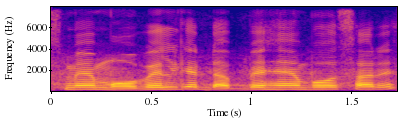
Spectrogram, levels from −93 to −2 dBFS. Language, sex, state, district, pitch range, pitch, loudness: Hindi, male, Arunachal Pradesh, Lower Dibang Valley, 165-185 Hz, 175 Hz, -13 LUFS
